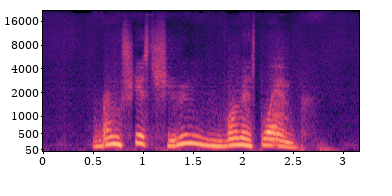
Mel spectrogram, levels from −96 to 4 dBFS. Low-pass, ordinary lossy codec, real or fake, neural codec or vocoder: none; none; fake; codec, 44.1 kHz, 0.9 kbps, DAC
